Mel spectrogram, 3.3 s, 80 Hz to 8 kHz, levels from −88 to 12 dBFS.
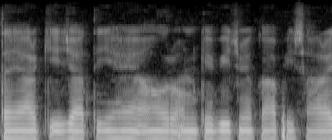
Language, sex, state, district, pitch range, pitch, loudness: Hindi, male, Maharashtra, Washim, 110-115 Hz, 115 Hz, -18 LUFS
